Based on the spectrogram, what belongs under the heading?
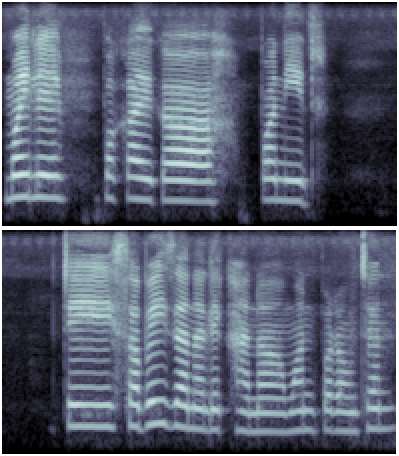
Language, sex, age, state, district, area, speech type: Nepali, female, 18-30, West Bengal, Kalimpong, rural, spontaneous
